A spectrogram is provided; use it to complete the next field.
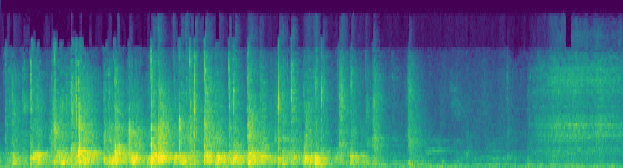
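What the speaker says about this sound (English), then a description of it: "Applause for him." Applause from an audience greeting a presenter taking the stage at a startup pitch competition: a broad clatter of many hands that thins and fades after about four seconds, with a faint voice or room noise beneath.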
